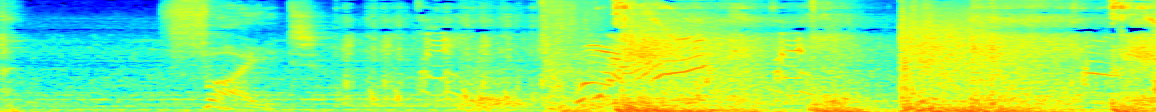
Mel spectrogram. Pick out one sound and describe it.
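A man talks excitedly into a headset microphone.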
